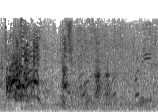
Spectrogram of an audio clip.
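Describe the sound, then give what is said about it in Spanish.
A dog on Isla Damas, near Punta de Choros, barks: one longer, louder burst, then a few shorter, softer yips spaced out, over a background of murmuring voices. “Mira, este es un perrito de la isla Damas.”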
